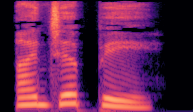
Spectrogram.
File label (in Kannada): "ಅಜಪೆ", Kannada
